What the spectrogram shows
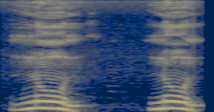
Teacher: ஆங்கிலத்தில் என் என்ற எழுத்தும் தமிழில் 2 சுழி நாவும் ஹிந்தியில் உள்ள நாவும் அரபி மொழியின் நூனை போன்றதுதான், எந்த வித்தியாசமும் இல்லை. நூனை உச்சரிப்பதற்காக உங்கள் நுனி நாக்கை வாயின் முன் மேற்பற்களின் பின்னுள்ள ஈறுகளின் மீது வைத்து கூறவும்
